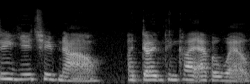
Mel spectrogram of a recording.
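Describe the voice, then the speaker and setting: At a moderate pace, a woman speaks in a southern English accent. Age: 20s. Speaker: vlogger. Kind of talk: casual vlog chat. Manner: chatty.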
